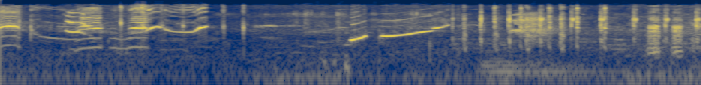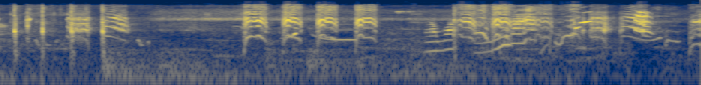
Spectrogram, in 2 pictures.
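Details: Indian ringneck parrot with curving whistled notes and squawks, a noisy burst of chatter midway, then more looping harmonic calls toward the end.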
